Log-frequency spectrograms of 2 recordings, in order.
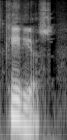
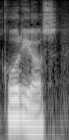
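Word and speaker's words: κύριος: o es curios bueno si lo dices en castellano es kirios si lo tratas de pronunciar según nos enseñan los biblistas en en el griego sería curios Pero es lo mismo kirios curios esa palabra eh No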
